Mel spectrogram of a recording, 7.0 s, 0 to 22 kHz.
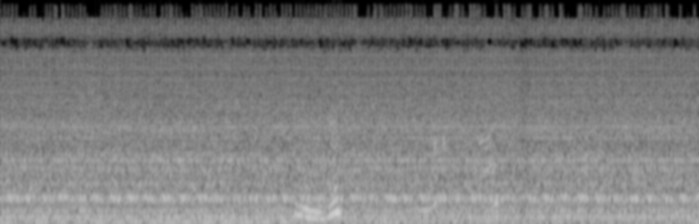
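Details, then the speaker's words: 2005 Kia Spectra 2.0L four-cylinder just started after timing belt, water pump and drive belt replacement; steady even idle with no knocks or misses; normal idle. "Started right up and it's running pretty good."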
